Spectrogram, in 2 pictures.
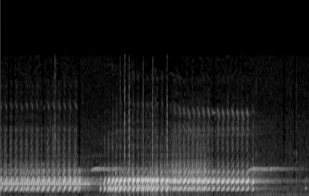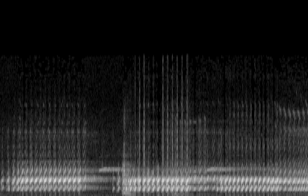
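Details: Frogs calling in upstate New York during the first week of June: coarse pulsed trills lasting one to one and a half seconds, repeated with brief gaps, overlapping one another.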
